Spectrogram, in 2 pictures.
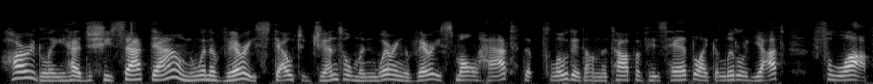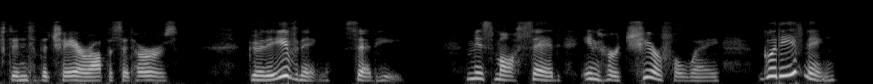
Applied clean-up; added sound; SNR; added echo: none; none; none; none.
